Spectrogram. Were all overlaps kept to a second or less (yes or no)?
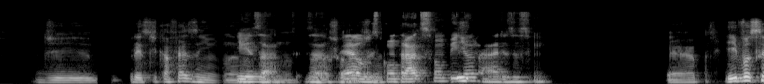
no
